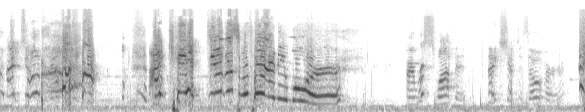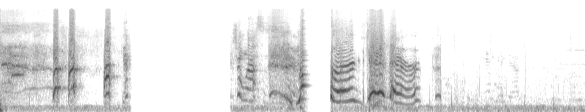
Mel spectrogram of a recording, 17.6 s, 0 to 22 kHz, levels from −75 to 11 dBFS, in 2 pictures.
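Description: From 10.71 to 12.24 s the sound smears into a brief fading buzz, then about 1.4 s of silence, and resumes where it stopped. This is a call audio freeze, likely from delayed packets starving the jitter buffer.

At 13.31 to 13.75 s a short fading tail gives way to silence, and the audio returns about 0.42 s further on. This is a long network dropout, likely lost packets that were never played.

From 15.35 s to 17.54 s the sound runs hurried at 168% speed with unchanged pitch. This is a jitter buffer speed-up, where repeated pitch-period cuts removed roughly one and a half seconds to shrink the backlog.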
